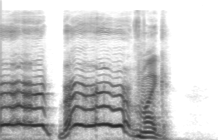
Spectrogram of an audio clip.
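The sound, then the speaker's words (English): A human voice imitates a dog barking and whining in a carrier on a plane: two long, loud, sustained nasal cries, then a shorter wavering yelp that trails off into silence. “Stop this dog from barking.”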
